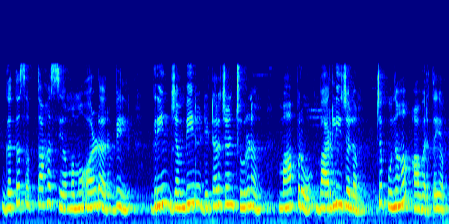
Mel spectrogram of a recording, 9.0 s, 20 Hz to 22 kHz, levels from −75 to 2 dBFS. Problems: none marked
